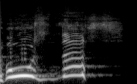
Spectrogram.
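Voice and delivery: high, loud question; surprised Fred. A narrator's reading. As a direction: ask in amazement. Fred at door.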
